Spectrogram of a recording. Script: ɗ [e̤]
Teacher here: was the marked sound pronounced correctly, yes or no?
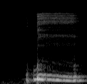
no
